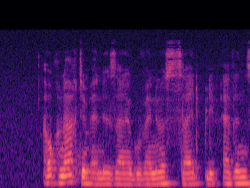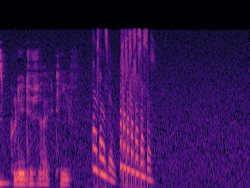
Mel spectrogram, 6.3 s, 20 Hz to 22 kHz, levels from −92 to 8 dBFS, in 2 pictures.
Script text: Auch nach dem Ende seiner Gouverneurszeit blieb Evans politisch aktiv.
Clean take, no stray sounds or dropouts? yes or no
no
